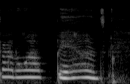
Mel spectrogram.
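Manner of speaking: mild yell. Retelling waking up without pants, re-enacting yelling to their mother. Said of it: "I'm like yelling".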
